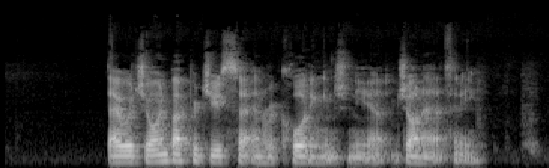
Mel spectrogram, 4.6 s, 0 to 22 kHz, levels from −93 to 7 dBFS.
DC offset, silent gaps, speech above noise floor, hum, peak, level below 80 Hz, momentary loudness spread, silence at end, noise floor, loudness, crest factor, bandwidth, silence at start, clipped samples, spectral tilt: under 0.1%; none; 51 dB; none; -2 dBFS; -68 dBFS; 12 LU; 0.6 s; -73 dBFS; -23 LUFS; 22 dB; 11 kHz; 0.9 s; under 0.1%; -5.5 dB/octave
